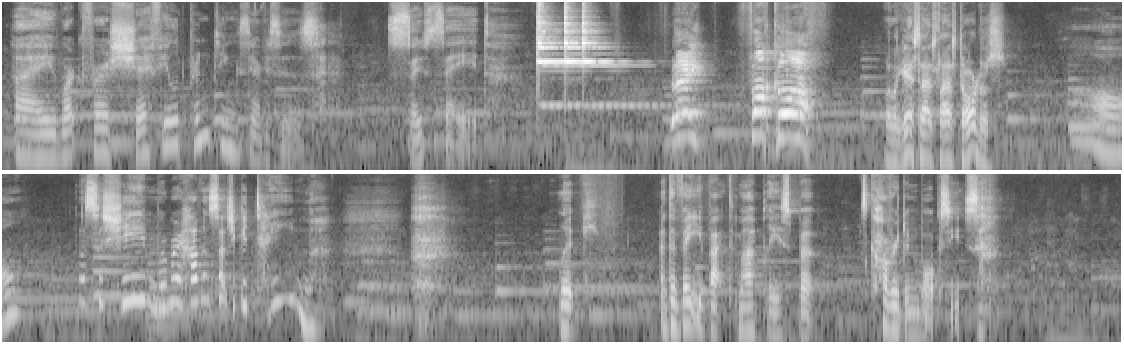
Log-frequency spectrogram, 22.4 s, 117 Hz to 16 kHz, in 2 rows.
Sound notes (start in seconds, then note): 5.3 bell ringing; 15.2 sighing; 21.5 laughs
